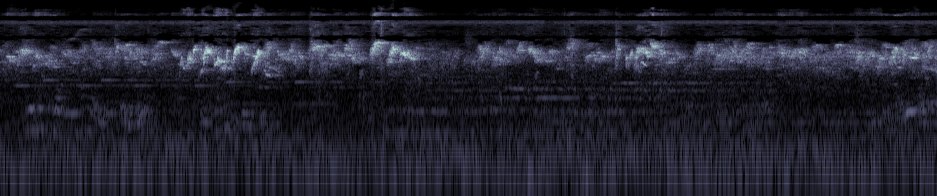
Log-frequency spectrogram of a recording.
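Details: Red-whiskered bulbul, caught wild and kept for fighting, pours out dense, lively chirps and warbles in quick bursts. The strongest outbursts come near two and four seconds, with softer twittering between them.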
